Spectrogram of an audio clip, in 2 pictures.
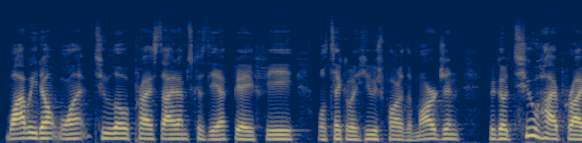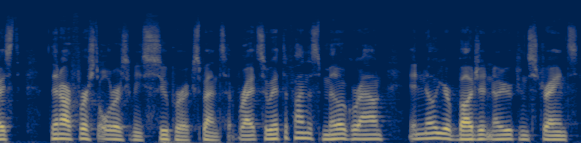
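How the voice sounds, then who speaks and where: Over a quiet background, a man of medium pitch speaks at a very fast pace with fairly even intonation. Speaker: online business tutorial creator. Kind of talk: tutorial. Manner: casual.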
